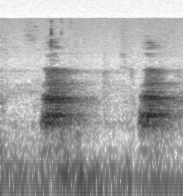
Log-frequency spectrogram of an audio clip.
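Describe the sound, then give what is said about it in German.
A dog barks twice, two separate woofs about a second apart, moderately loud, with no one talking over them. “Wenn der Hund sich beruhigt hat, dann geht es auch gleich weiter.”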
